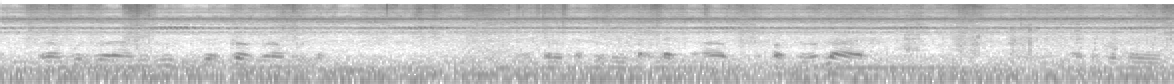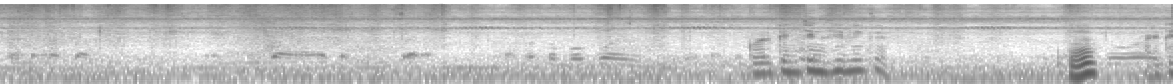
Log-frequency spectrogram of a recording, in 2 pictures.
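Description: A hand rustles through short grass.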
